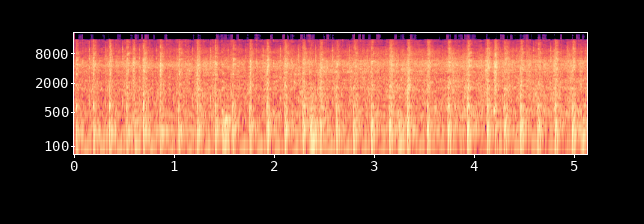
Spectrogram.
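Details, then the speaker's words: Harley-Davidson 1200 Panhead V-twin, twin plugs, single-fire ignition firing both pots together, belt drive, warming up: lumpy loping beat of a few firing pulses a second staying even and steady, a healthy old V-twin idle. "hope you're enjoying this vince this is what a real harley sounds like"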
